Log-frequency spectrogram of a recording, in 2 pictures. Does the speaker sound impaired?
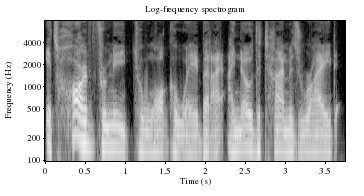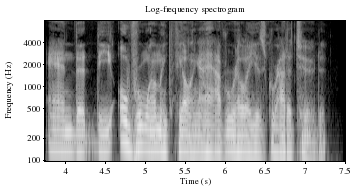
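Yes: spasmodic dysphonia; abductor form laryngeal dystonia, brainstem interference causing laryngeal muscle spasms, onset past few years, worsened by stress; Botox throat injections into vocal cord muscle from Andrew Blitzer, conservative dosing avoids airway closure; labored delivery, words slurring, lost range and inflection, runs out of breath, sounds near last breath.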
